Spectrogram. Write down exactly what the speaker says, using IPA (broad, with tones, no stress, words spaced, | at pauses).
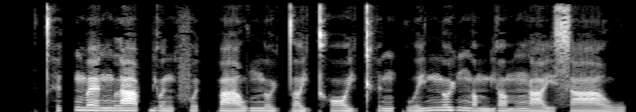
t̪ʰɪ˨˥k̚mɛː˧ŋlaː˧p̚jɵ˨˩n fɵ˨t̚paː˨˧wn̪ɵ˨˧ɥ t̪ɐ˨˥jkʰɔː˨˧jkʰɪ˧ŋ kʷe˨˥j n̪ɵ˥ɥŋɐ˨mjɐ˨˧m ŋaː˨˩jsaː˨w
